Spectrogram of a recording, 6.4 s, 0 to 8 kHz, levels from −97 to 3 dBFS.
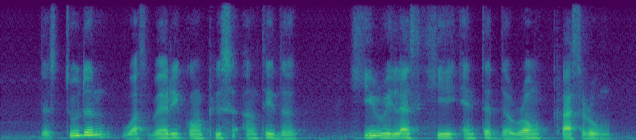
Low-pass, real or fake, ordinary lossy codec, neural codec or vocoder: none; fake; none; codec, 16 kHz, 0.9 kbps, LongCat-Audio-Codec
